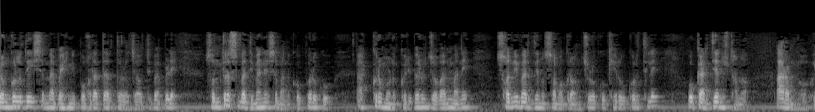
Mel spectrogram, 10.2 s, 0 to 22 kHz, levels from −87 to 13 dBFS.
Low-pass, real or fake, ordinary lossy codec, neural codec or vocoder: none; real; none; none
